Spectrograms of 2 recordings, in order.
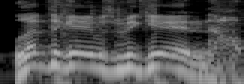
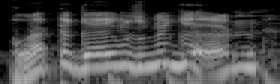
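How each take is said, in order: First: It is said in his normal voice. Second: It is said in an attempted Bane voice.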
